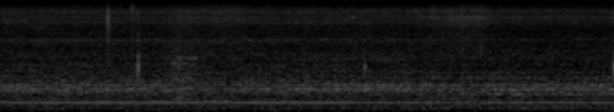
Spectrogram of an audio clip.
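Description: Steady hiss of air with a faint, even hum from a CPAP-type breathing machine blowing through its hose to a full face mask. It runs smoothly, and the mask makes no leak noises.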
